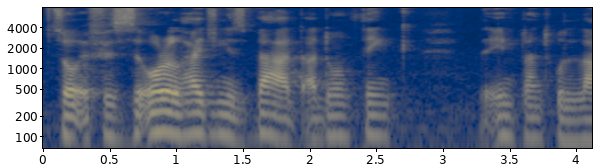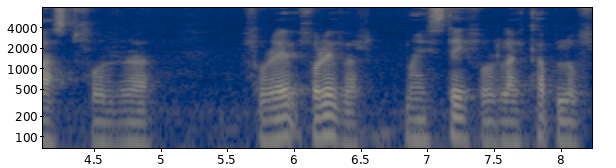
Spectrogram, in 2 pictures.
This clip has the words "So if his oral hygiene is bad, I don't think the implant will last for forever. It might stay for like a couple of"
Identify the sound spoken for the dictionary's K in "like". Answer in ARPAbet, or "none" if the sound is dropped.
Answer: none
